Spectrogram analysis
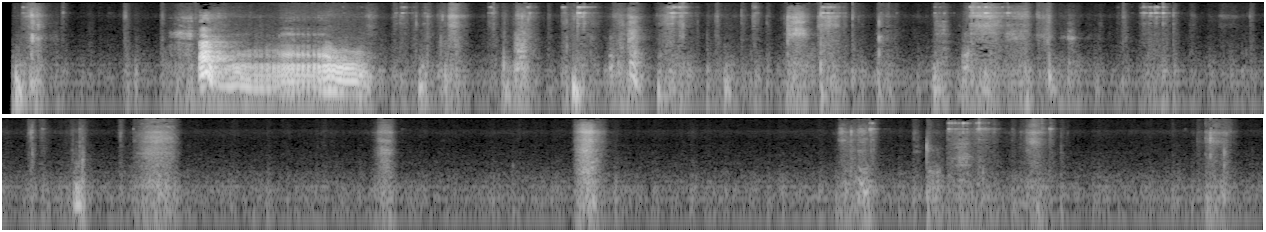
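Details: Miko and Sam, a chihuahua and a mini husky, playing together indoors in a living room: one loud rough growling burst early on, then scattered scuffling, thumps and brief small noises with quiet gaps.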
